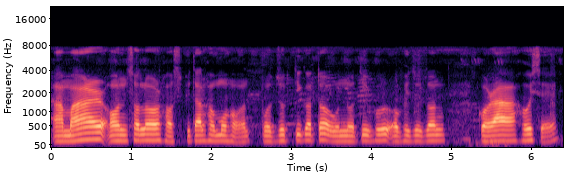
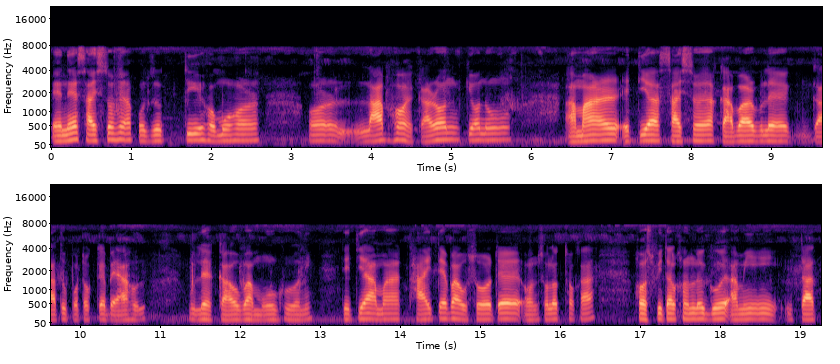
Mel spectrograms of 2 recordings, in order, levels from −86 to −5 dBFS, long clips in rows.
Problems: constant background noise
